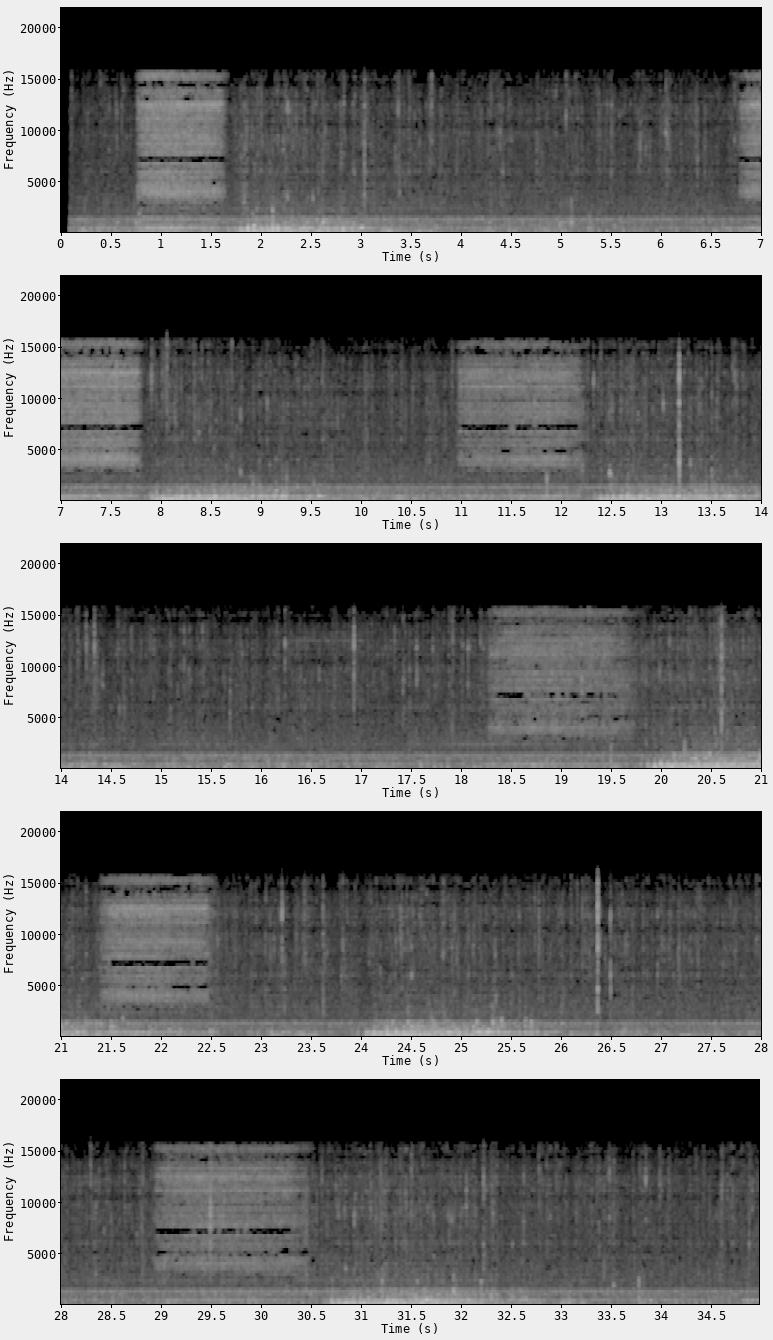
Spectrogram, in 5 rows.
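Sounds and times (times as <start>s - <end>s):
bubbling exhaled air: 0.2s - 3.5s, 6.8s - 9.9s, 11.0s - 14.2s, 18.2s - 22.6s, 24.0s - 26.0s, 28.9s - 32.9s
regulator inhale hiss: 0.7s - 1.9s, 6.7s - 7.9s, 11.0s - 12.4s, 18.2s - 19.8s, 21.4s - 22.7s, 28.8s - 30.6s.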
